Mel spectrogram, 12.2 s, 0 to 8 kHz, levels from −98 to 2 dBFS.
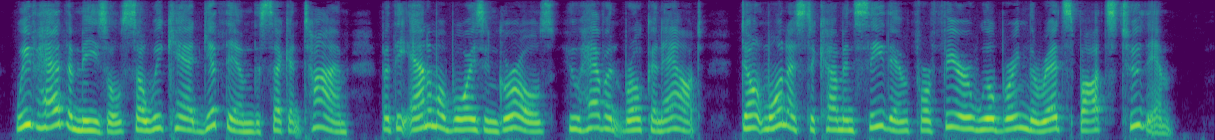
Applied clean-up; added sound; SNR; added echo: none; none; none; none.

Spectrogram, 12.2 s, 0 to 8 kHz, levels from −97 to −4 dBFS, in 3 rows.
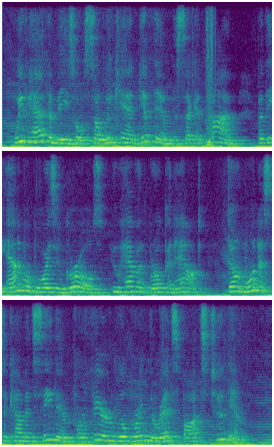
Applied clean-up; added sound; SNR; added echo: none; Buzz; -4 dB; reverberation time 0.6 s.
